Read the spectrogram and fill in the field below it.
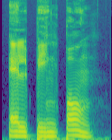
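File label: ping pong, Spanish, male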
